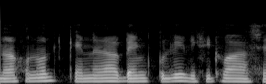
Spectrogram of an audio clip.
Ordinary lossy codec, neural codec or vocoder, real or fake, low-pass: none; codec, 44.1 kHz, 3.4 kbps, Pupu-Codec; fake; 7.2 kHz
